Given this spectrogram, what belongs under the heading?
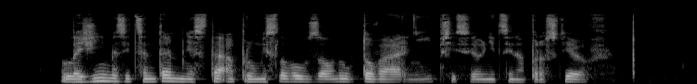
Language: Czech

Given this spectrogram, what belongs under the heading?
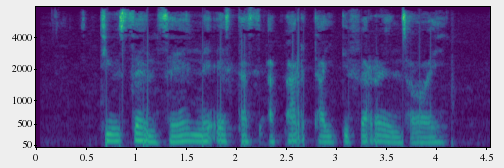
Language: Esperanto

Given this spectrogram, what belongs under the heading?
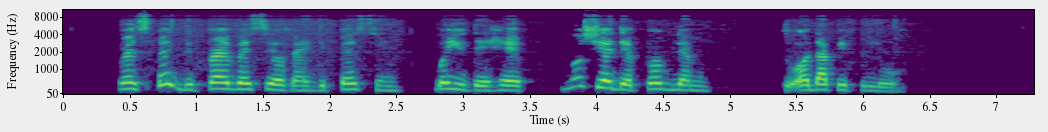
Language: Nigerian Pidgin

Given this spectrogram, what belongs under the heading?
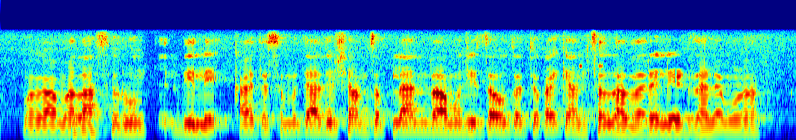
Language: Marathi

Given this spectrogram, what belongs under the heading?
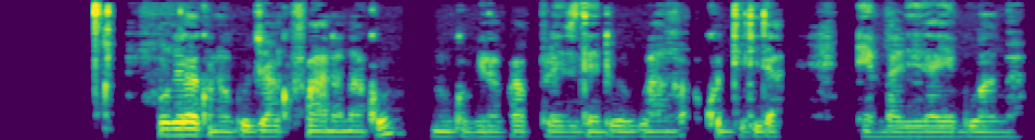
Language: Ganda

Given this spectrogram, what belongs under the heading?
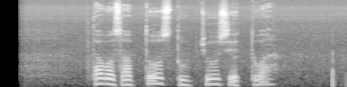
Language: Kalenjin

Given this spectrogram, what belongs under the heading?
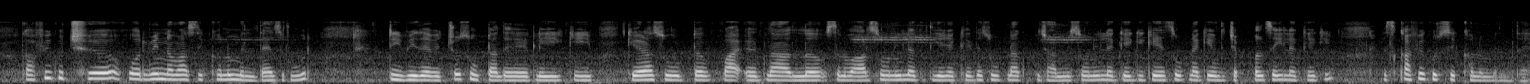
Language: Punjabi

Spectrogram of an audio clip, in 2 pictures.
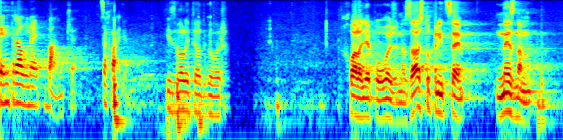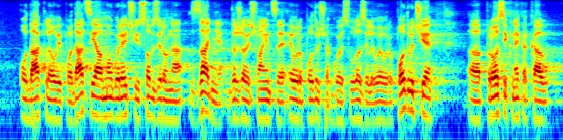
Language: Croatian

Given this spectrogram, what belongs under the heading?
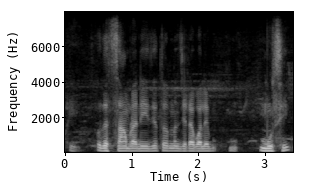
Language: Bangla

